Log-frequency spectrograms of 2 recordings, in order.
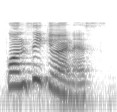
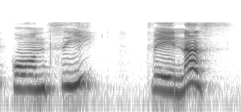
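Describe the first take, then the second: First: The word is said smoothly as one unit. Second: The word is split into separate syllable chunks. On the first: "फिर साथ में बोलना है" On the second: "तोड़ के बोलना है। क्या बोलना है पहले?"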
